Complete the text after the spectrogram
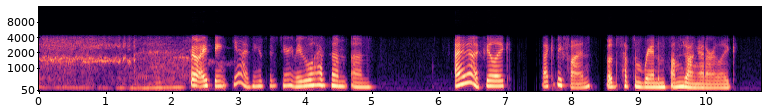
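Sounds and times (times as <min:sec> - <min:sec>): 
tires squealing from a car racing around outside: 0:00.0 - 0:02.9
speech: 0:02.3 - 0:05.1, 0:06.2 - 0:10.5.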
